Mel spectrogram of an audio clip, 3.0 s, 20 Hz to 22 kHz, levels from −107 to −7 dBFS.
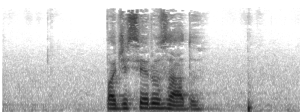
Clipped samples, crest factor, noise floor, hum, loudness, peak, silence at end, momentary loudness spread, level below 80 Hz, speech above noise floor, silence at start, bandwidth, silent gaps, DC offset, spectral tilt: under 0.1%; 18 dB; -60 dBFS; none; -20 LUFS; -4 dBFS; 0.5 s; 16 LU; -52 dBFS; 42 dB; 1.05 s; 16 kHz; none; under 0.1%; -5.5 dB/octave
